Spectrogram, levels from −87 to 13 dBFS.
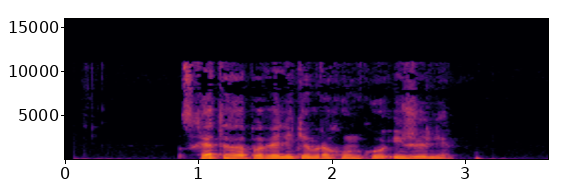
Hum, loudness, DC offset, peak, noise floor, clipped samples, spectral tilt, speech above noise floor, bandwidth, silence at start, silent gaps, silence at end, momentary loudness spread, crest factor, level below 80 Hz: none; -21 LUFS; under 0.1%; -4 dBFS; -63 dBFS; under 0.1%; -6.5 dB/octave; 42 dB; 11.5 kHz; 0.9 s; none; 0.5 s; 10 LU; 18 dB; -54 dBFS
